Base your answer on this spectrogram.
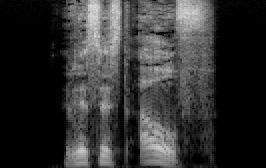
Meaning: second-person singular subjunctive II of aufreißen
- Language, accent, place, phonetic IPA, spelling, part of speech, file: German, Germany, Berlin, [ˌʁɪsəst ˈaʊ̯f], rissest auf, verb, De-rissest auf.ogg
